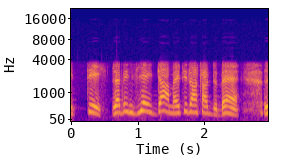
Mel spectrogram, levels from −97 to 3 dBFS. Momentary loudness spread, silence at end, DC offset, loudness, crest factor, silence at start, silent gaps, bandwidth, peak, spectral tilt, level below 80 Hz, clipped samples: 3 LU; 0 s; under 0.1%; -21 LUFS; 16 dB; 0 s; none; 4 kHz; -4 dBFS; -7.5 dB/octave; -70 dBFS; under 0.1%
